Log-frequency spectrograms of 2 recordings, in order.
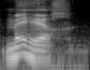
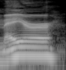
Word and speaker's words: Mayer: Kevin Meyer, that's my mint French pronunciation of a man who you might call Kevin Mayer, spelled like John Mayer.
